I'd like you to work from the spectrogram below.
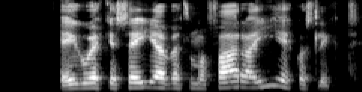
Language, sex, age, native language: Icelandic, male, 40-49, Icelandic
